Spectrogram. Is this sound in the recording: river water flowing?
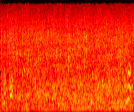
yes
